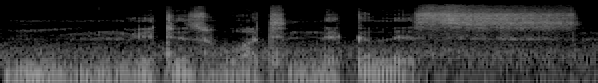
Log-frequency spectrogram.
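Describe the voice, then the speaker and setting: A man acts out a grave, wise fantasy forest creature for an ASMR roleplay. The voice is extremely low and full of gravelly creak, mostly held to a breathy whisper. The wording is formal and archaic, broken by murmured hums and pauses. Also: animated, full character voice. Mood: somber, measured.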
